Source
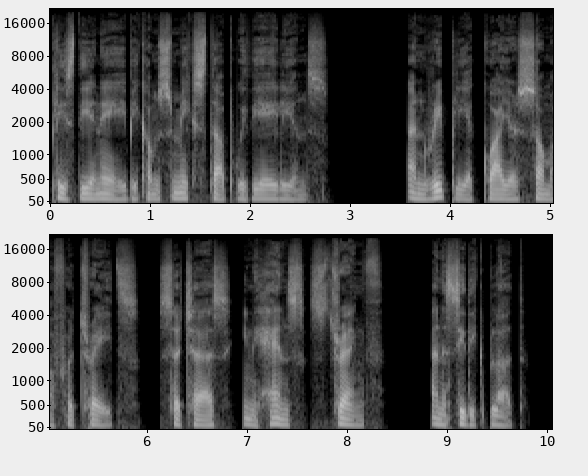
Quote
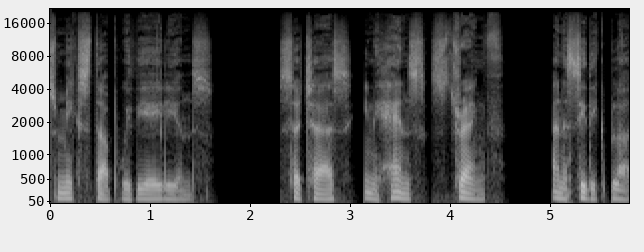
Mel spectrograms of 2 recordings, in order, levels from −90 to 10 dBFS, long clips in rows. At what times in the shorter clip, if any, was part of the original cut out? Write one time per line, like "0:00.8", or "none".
0:02.2

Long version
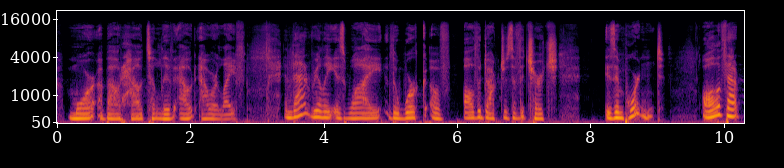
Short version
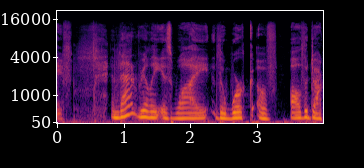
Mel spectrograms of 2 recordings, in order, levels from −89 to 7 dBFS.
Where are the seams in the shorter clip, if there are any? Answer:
none

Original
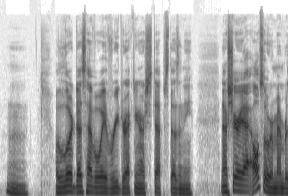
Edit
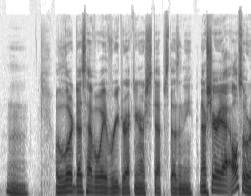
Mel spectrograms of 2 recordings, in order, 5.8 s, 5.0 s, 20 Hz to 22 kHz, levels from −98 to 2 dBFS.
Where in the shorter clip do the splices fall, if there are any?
0:03.9

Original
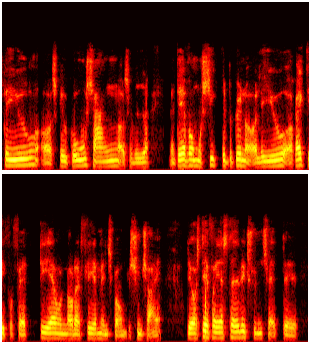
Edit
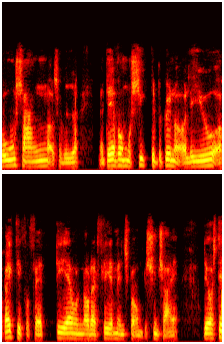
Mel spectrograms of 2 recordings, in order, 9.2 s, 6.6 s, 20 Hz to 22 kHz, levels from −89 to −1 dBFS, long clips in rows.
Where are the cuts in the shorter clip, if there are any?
none

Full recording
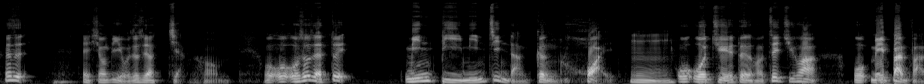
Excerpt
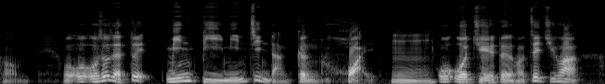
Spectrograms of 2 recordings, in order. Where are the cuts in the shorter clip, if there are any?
0:01.6

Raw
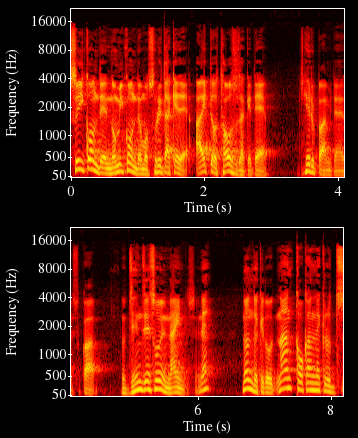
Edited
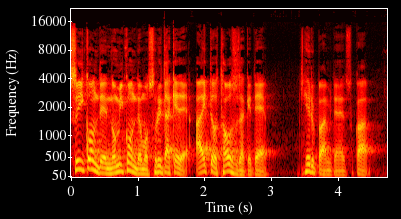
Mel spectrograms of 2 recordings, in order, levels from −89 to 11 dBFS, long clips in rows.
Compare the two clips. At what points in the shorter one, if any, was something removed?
none

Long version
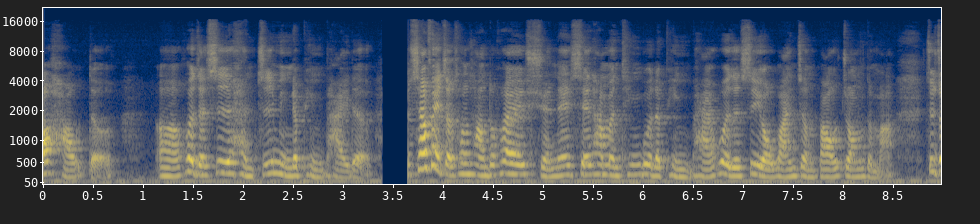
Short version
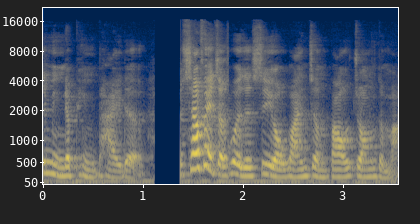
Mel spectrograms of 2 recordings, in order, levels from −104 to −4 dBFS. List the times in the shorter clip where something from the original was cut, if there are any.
0:01.8

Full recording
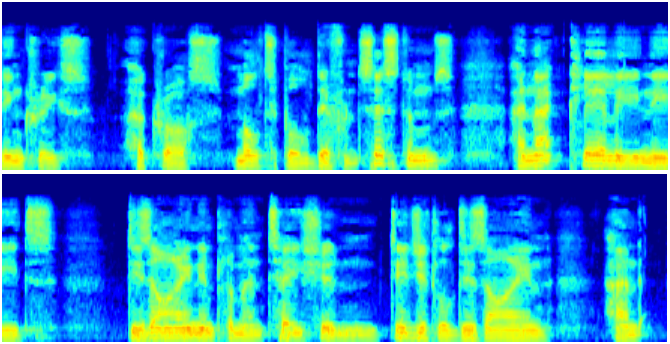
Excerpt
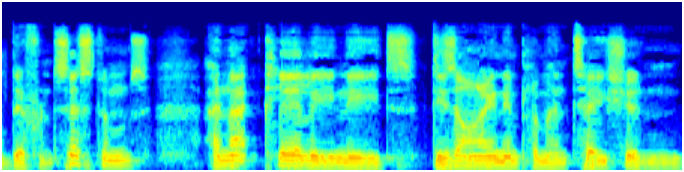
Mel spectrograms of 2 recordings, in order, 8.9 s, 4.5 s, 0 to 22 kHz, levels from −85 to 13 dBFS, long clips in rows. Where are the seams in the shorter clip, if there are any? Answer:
0:02.8

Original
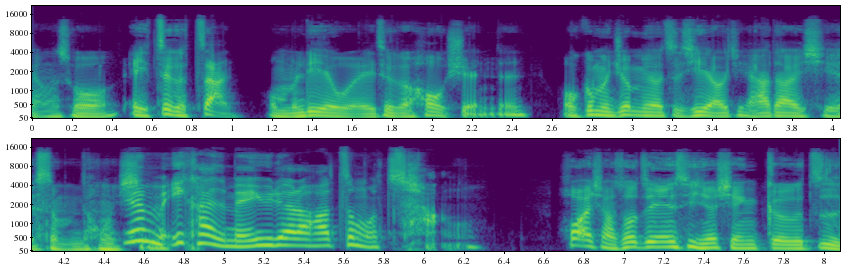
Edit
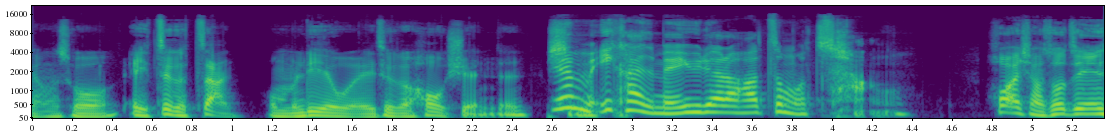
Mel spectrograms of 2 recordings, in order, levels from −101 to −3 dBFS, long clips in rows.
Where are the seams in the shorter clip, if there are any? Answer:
0:02.6

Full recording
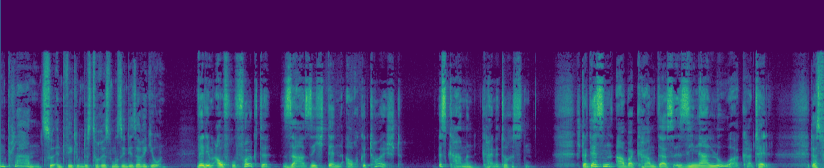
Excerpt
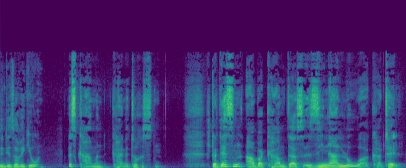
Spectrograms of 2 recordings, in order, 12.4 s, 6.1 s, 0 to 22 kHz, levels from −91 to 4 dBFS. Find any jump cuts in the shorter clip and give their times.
0:00.9

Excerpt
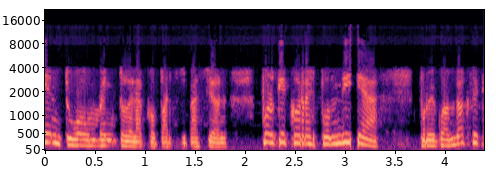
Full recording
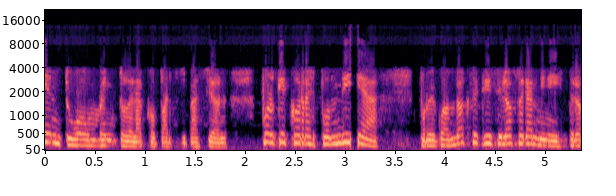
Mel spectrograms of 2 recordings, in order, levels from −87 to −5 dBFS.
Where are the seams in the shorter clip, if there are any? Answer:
none

